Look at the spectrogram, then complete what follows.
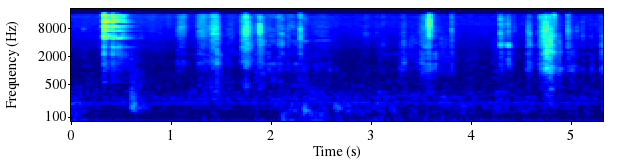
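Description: Light clicks and rustles of a plastic instrument-cluster housing and its circuit board being handled and taken apart, with a sharp click and a short high ring near the start.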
